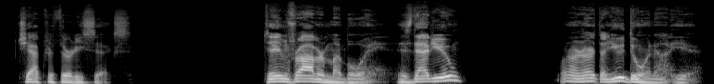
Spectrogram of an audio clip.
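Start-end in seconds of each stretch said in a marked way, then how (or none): 2.6-7.0 put-on crackly, cracking, aged old man voice. Narrating an old man calling out to a boy in the dark: crackly old man's voice. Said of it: "The old man's voice crackled".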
